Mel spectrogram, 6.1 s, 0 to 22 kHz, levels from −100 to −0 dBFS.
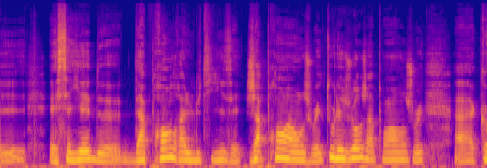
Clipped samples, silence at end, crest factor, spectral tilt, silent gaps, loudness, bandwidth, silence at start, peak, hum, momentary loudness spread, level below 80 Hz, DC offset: under 0.1%; 0 s; 16 dB; -6.5 dB/octave; none; -24 LUFS; 17 kHz; 0 s; -6 dBFS; none; 12 LU; -52 dBFS; under 0.1%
